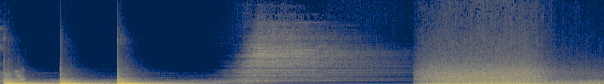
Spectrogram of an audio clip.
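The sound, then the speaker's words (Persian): Three sharp thuds in quick succession, then a car engine rises and pulls away, heading for a laboratory, fading out before a steady wash of broad noise takes over. “ما کارمون تمومه شاه ماهیمون بیهوش و آماده انتقال به آزمایشگاه خیلی خوب بذارید تو ماشین حرکت کنید سمت مقصد”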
